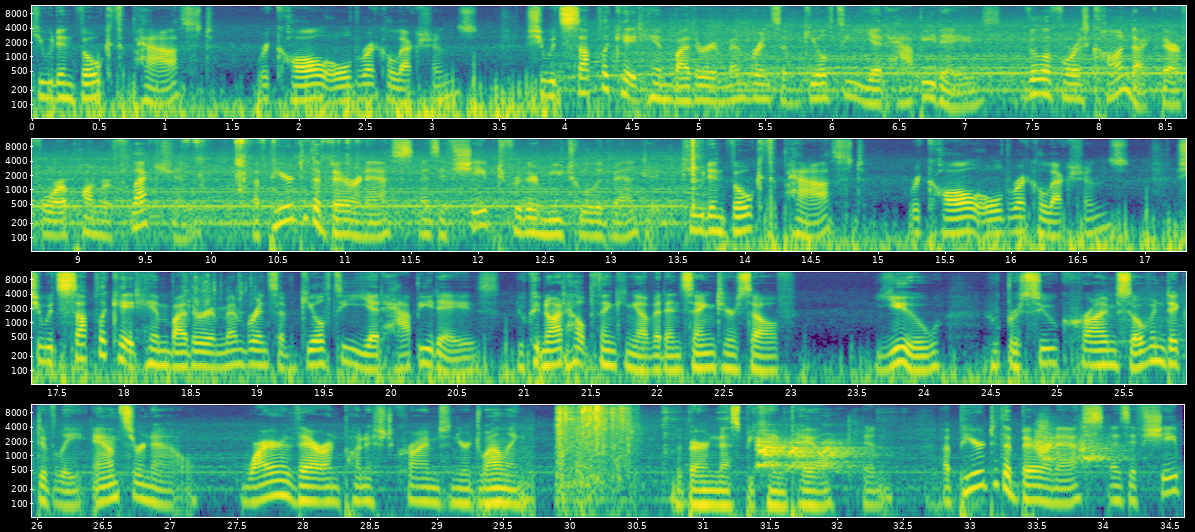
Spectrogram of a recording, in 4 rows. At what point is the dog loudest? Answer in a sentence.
The volume of the dog peaks at 32 seconds.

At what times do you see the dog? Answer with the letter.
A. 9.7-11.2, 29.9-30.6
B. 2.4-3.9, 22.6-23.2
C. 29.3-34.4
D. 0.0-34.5
C.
